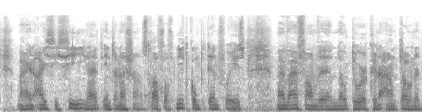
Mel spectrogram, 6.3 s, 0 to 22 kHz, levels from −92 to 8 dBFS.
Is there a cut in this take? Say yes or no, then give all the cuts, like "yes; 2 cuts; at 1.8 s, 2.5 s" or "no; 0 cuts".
no; 0 cuts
